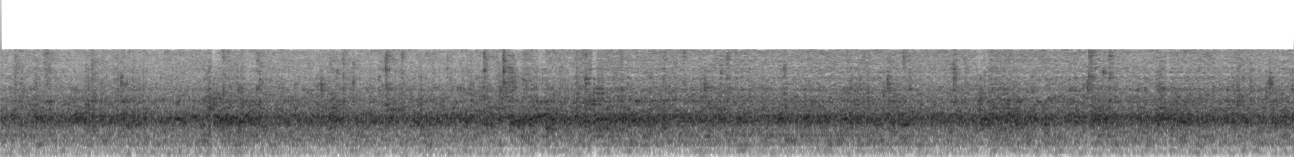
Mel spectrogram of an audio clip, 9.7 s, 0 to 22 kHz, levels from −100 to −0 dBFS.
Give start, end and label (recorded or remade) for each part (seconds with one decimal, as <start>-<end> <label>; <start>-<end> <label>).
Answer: 0.0-9.7 recorded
